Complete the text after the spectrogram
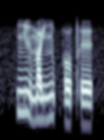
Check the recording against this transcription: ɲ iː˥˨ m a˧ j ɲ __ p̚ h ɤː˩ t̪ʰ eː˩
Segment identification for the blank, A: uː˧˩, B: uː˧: B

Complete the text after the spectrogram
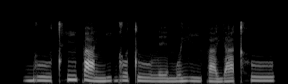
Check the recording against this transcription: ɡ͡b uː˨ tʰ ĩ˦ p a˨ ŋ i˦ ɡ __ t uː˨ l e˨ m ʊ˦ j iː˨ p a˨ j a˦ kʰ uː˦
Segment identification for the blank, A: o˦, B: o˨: A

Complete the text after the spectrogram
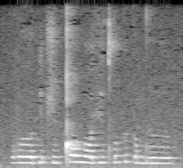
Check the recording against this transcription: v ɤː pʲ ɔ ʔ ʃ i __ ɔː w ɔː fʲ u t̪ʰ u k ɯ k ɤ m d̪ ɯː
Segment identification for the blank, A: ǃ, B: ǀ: A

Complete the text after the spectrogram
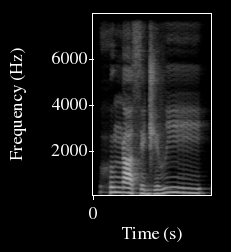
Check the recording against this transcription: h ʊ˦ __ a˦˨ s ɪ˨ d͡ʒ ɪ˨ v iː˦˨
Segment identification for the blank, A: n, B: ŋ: B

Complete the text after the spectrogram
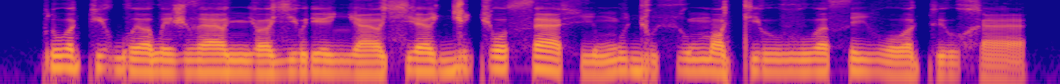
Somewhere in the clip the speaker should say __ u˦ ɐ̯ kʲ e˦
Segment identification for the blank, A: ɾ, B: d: A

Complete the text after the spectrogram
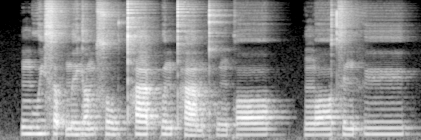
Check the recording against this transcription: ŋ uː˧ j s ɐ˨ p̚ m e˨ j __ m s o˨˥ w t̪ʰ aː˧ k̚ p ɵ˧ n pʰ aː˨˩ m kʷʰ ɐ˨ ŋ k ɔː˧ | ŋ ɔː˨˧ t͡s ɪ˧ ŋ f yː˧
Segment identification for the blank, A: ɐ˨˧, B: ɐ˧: B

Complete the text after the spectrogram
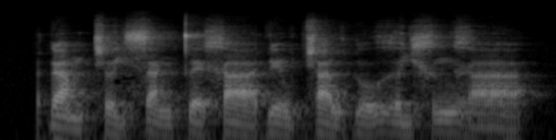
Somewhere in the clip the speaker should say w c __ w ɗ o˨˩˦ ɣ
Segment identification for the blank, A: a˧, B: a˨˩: B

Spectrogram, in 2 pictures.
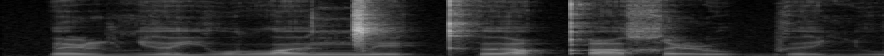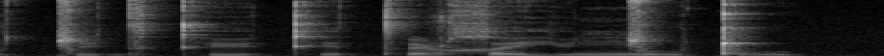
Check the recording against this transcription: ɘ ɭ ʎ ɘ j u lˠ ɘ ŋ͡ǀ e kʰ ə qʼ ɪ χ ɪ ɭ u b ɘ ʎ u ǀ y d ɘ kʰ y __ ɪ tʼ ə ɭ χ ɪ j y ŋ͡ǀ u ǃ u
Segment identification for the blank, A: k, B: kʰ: B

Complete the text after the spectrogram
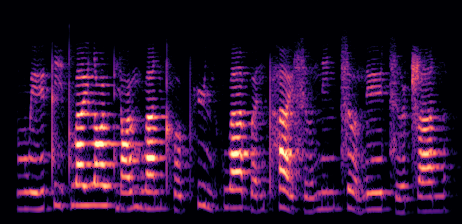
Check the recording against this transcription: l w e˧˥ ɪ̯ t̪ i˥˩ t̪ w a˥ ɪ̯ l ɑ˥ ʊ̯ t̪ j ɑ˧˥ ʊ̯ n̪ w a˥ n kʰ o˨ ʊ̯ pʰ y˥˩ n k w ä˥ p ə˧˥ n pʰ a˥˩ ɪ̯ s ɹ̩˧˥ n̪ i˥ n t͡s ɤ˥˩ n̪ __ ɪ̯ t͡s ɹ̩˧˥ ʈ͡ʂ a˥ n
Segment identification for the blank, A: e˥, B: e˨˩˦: A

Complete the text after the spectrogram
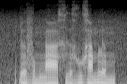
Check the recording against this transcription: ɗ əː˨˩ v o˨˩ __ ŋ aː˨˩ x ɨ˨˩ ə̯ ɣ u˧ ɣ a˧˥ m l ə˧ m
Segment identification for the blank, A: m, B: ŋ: A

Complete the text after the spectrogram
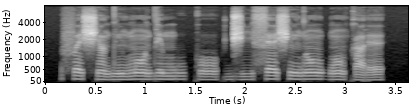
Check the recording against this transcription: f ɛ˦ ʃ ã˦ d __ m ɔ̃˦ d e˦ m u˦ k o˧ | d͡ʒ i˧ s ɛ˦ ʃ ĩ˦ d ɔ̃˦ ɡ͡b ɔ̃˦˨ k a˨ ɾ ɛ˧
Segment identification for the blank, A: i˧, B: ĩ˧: B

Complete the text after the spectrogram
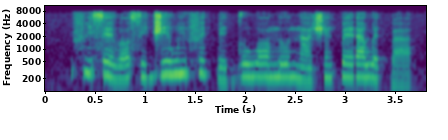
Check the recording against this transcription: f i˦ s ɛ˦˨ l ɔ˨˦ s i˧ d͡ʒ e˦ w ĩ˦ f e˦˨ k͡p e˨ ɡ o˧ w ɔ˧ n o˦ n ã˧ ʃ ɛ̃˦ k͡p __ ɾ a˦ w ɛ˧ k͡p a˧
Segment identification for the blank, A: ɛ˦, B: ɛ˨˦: A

